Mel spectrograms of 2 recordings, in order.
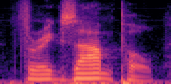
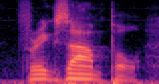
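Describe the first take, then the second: Both takes have the same delivery.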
